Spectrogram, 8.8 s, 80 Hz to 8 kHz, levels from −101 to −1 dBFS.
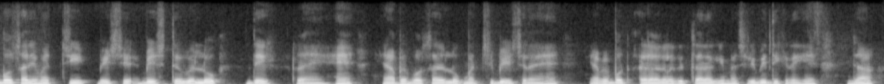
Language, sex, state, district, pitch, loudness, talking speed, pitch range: Hindi, male, Uttar Pradesh, Hamirpur, 125 Hz, -17 LUFS, 210 wpm, 120-130 Hz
